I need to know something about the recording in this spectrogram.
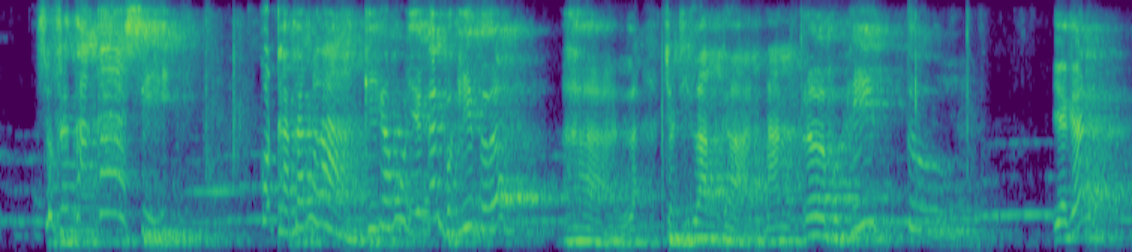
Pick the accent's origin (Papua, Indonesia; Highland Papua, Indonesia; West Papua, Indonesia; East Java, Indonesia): East Java, Indonesia; Kadang-kadang karena seorang saya Jawa Timur, ya toh, keluar misuhnya.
